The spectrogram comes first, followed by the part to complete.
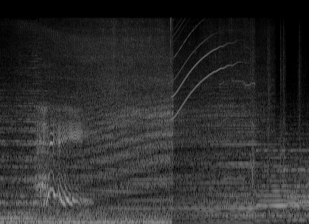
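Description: Cartoon soundtrack: music over a low rumble, with a brief vocal exclamation about a second in. About halfway through, the rumble cuts off and rising high-pitched electronic sweeps start over the music.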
